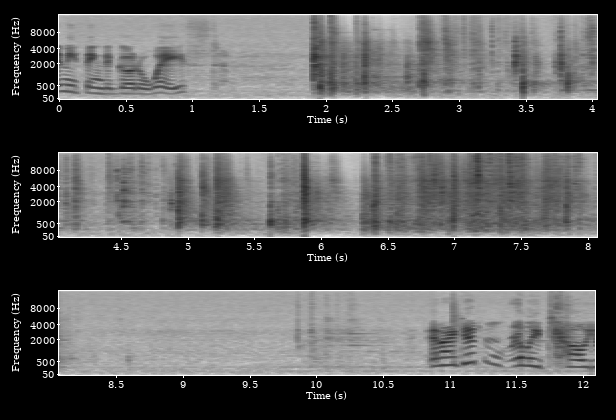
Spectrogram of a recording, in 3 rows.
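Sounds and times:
shovel scraping and clinking on metal: 10.0s - 10.5s.

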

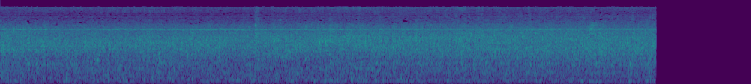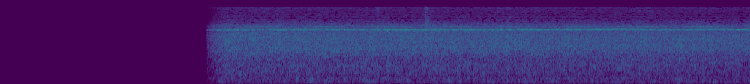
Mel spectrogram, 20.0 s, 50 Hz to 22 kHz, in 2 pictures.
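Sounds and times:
stream running over rocks: 0.0s - 8.8s.

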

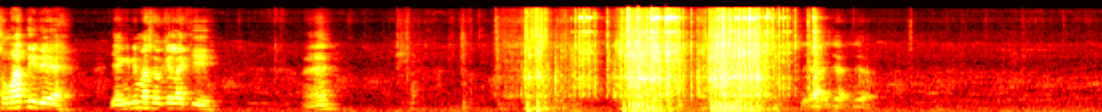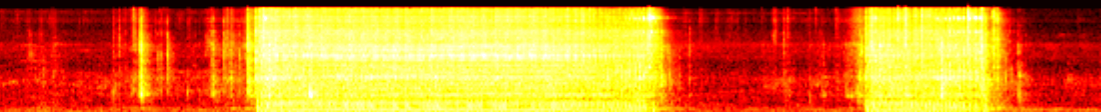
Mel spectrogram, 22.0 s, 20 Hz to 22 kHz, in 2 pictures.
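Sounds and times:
two-stroke brush-cutter engine running: 5.0s - 8.0s, 13.2s - 17.8s, 19.5s - 21.2s.

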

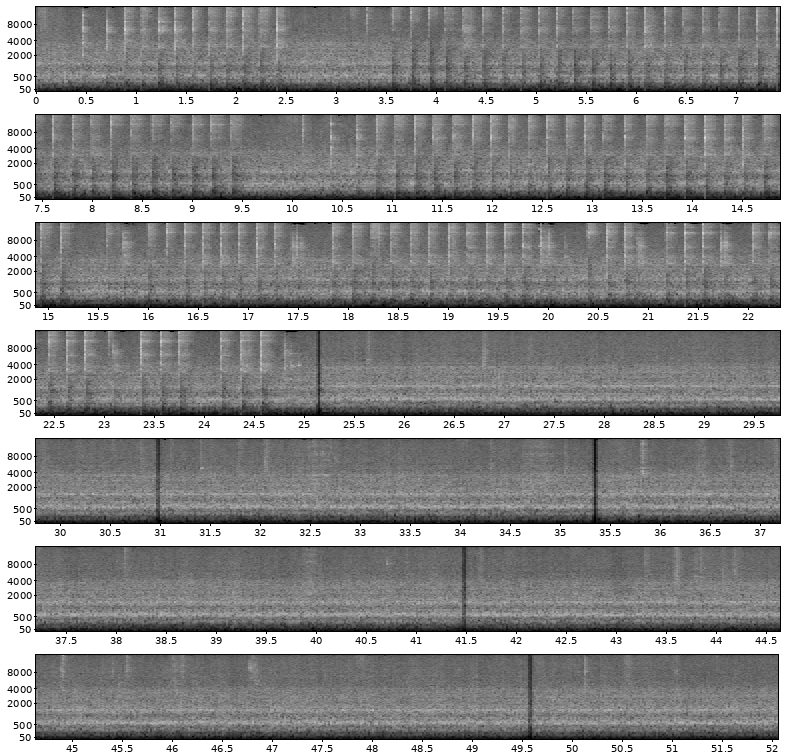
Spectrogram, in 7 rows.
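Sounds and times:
steady hum: 0.0s - 52.0s
hammer striking metal on anvil: 0.5s - 2.6s, 3.6s - 9.5s, 10.4s - 25.2s.

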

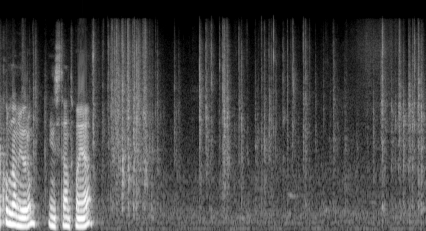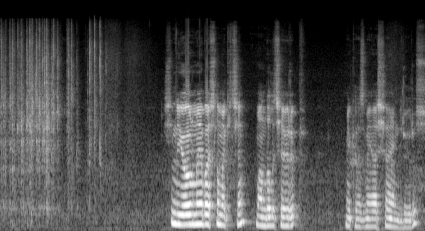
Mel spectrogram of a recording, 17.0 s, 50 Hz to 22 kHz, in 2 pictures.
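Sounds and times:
packet crinkling: 0.0s - 10.9s.

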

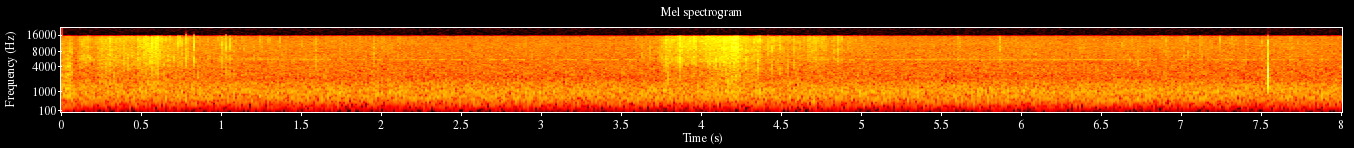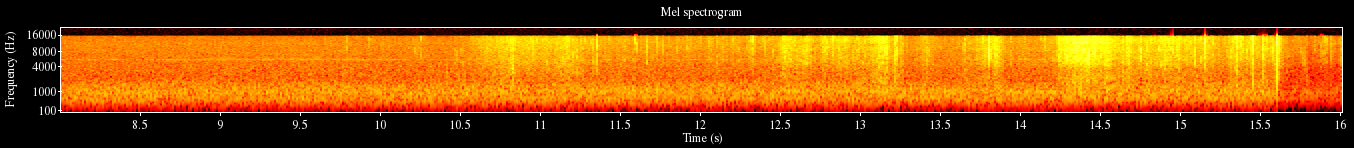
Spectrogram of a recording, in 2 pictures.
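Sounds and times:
rustle of leaves and branches: 0.0s - 16.0s
woodland background rush: 0.0s - 16.0s.

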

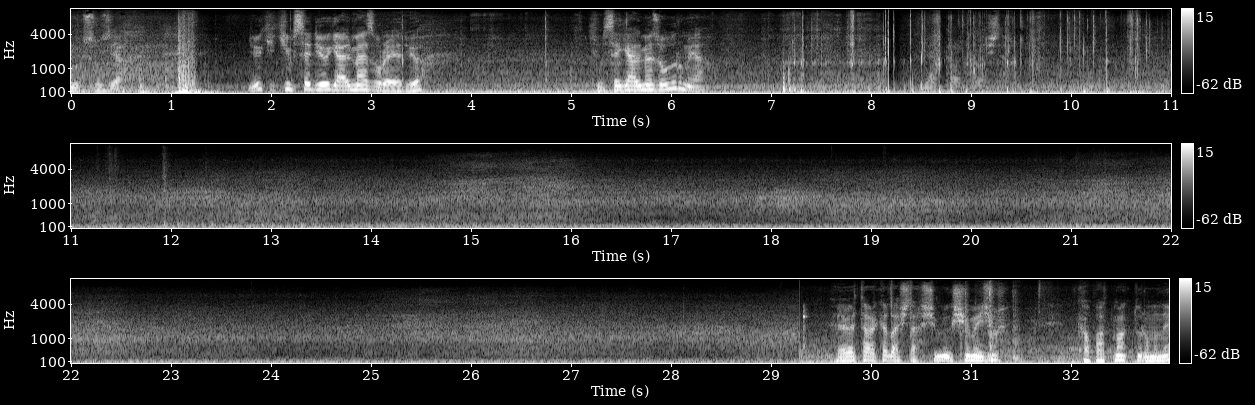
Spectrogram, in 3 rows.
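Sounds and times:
diesel engine idling: 0.0s - 8.2s.

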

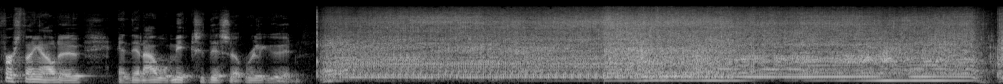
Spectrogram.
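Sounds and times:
stick blender motor whine: 3.2s - 10.0s.

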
